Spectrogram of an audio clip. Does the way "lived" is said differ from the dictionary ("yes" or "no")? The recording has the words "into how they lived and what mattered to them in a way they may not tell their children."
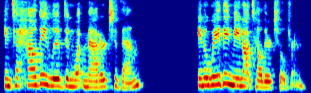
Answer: no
